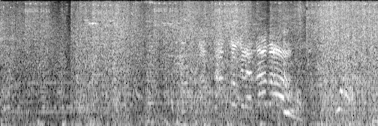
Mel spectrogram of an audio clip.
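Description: Dense, rumbling gunfire in the Gears of War video game keeps up a continuous loud barrage with crashing impacts and mechanical clatter, no voices.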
